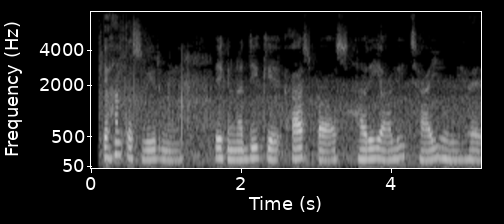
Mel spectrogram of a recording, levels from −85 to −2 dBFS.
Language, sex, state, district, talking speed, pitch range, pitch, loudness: Hindi, male, Bihar, Samastipur, 150 wpm, 135-150 Hz, 140 Hz, -30 LUFS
